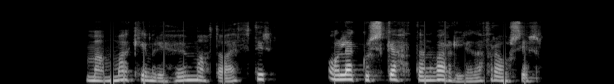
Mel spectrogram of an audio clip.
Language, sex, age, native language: Icelandic, female, 50-59, Icelandic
